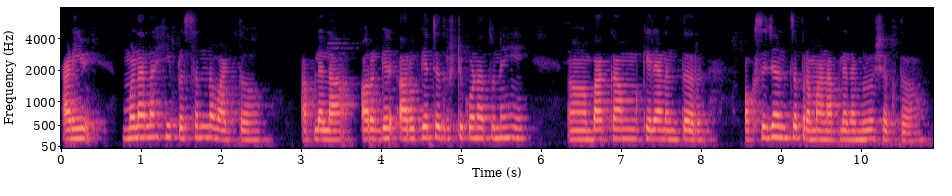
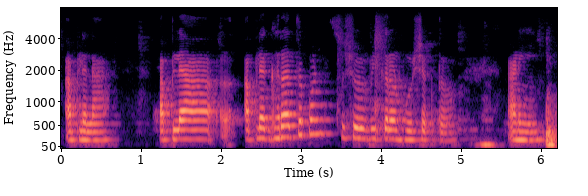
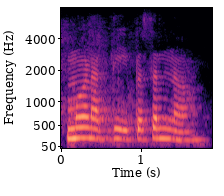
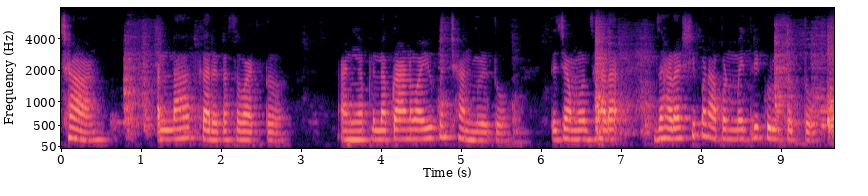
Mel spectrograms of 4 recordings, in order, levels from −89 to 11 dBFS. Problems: none marked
